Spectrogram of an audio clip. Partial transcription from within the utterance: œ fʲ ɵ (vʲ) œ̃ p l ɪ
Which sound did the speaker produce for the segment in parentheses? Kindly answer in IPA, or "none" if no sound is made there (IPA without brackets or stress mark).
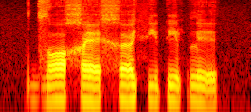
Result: pʲ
